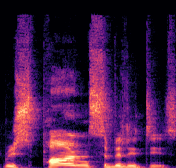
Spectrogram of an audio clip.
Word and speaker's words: responsibilities: Jawabannya I see myself taking on more leadership responsibilities. Nah, ini susah huruf hidupnya. Jadi, kalian harus jeda ini dan catat dengan baik. Ris bukan rest. Respon sibili. Responsibilities. E dibaca ya.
